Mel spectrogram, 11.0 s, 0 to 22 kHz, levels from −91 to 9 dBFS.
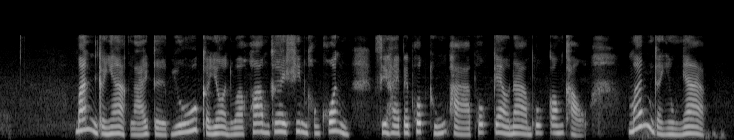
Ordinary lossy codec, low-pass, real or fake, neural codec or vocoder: none; none; fake; codec, 16 kHz, 6 kbps, DAC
